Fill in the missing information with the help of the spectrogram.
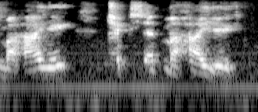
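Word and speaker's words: Mihály Csíkszentmihályi: And the way it is pronounced is Mahayi Csikszentmihalyi.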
